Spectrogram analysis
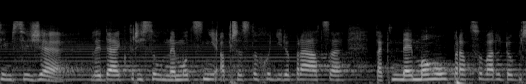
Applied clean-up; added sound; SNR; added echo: none; Wind instrument, woodwind instrument; 18 dB; none.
